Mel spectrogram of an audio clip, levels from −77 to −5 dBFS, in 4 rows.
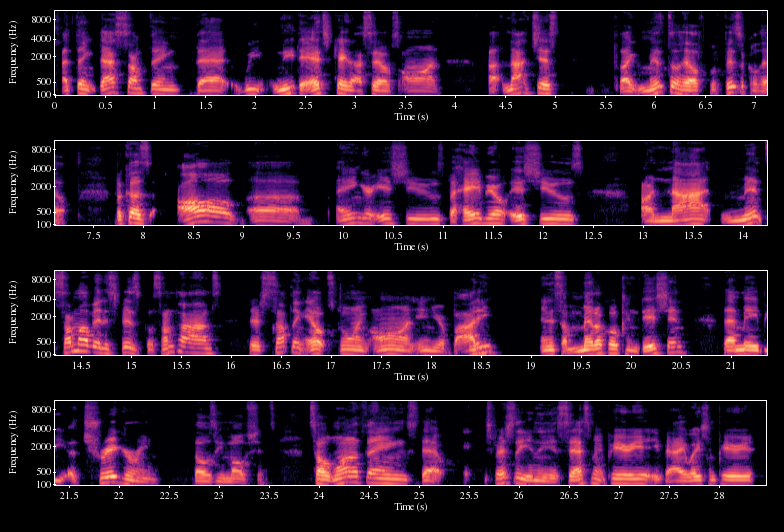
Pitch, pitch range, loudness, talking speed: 130 Hz, 115-155 Hz, -22 LUFS, 145 wpm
